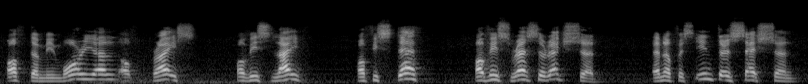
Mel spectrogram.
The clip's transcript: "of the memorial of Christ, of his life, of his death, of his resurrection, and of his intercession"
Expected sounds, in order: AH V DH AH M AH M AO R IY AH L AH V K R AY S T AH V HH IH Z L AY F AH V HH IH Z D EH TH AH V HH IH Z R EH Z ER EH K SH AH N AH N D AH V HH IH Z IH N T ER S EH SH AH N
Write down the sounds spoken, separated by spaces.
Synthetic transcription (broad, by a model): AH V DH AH M AH M AO R IY AH L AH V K R AY S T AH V HH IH S L AY F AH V HH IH S D EH TH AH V HH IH S R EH S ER EH K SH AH N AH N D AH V HH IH S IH N T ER S EH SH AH N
